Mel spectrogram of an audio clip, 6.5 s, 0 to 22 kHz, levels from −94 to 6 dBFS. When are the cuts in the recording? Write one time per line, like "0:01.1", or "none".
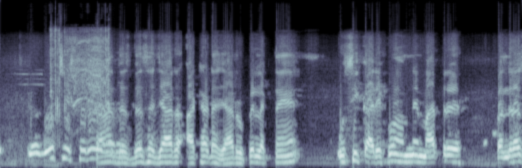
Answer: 0:01.3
